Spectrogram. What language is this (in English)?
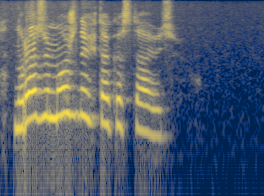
Russian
